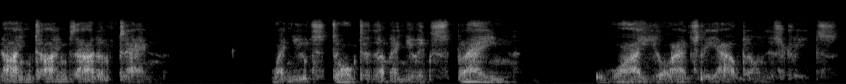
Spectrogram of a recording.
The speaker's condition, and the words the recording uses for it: Laryngectomy. So I don't know how you managed to do street preaching without a voice, but somehow you manage it.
